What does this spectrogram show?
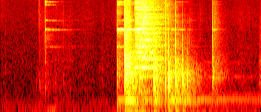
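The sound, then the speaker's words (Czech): A spun dollar coin drops with a faint tap, then lands hard on a glass plate with a loud, ringing glassy clink that rattles briefly and decays, followed by one lighter clink. No one speaks. “Kam to spadlo? To byla hrozná rána. Hele, je tam Bolt Eagle. To spadlo do nějaký skleničky.”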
